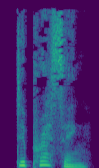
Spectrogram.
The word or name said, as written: depressing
